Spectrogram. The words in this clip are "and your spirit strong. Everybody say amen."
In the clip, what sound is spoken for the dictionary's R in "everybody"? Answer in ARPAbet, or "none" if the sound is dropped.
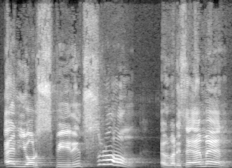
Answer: R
